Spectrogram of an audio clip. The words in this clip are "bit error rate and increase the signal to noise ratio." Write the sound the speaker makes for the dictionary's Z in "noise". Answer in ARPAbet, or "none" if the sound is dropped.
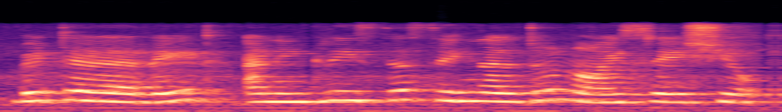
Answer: S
